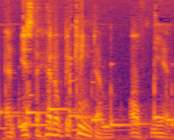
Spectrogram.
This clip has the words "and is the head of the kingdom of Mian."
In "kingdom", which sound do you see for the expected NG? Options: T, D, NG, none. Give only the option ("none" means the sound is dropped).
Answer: NG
